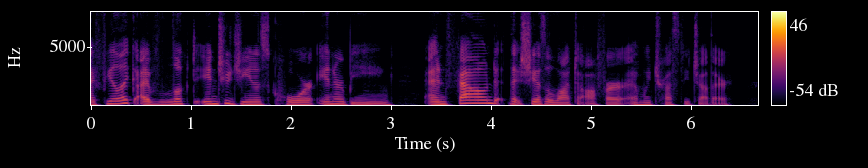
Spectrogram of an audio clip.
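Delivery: ordinary delivery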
